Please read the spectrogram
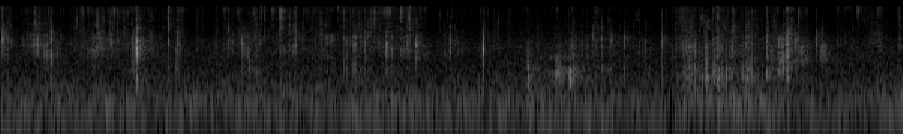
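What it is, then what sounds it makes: Soaked soap, wet and soft. Fingers squeeze and tear soft, waterlogged, crumbly bar soap in a yellow bowl. The result is quiet, bright, wet crinkling and crackling with many small sharp snaps and squishy tearing sounds and almost no low end.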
